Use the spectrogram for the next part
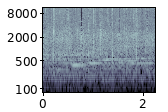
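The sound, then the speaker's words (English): A crowd claps steadily and densely, a continuous wash of many hands with sharp individual claps poking through, while a faint voice murmurs underneath. “All of you are clapping.”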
